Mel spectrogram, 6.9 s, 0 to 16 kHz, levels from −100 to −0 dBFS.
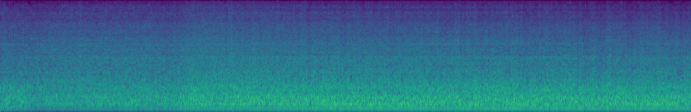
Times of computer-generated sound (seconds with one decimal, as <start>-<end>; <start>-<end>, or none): none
